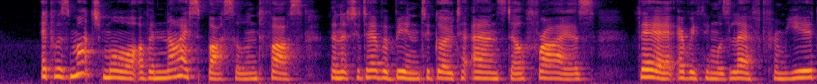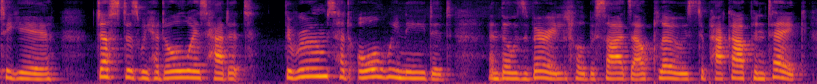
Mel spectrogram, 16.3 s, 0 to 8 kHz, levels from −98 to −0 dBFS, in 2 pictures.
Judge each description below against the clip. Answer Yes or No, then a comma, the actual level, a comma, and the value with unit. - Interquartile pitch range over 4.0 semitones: No, average, 3.2 semitones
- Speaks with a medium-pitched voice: No, high, 215 Hz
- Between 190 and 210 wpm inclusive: Yes, average, 200 wpm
